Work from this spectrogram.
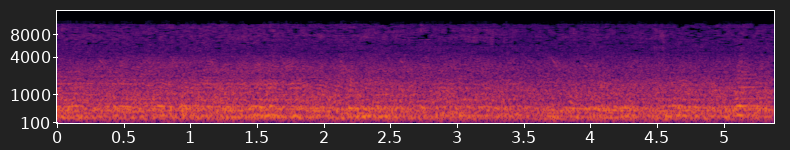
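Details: Brief steady buzzing of honey bees, a dense, low hum with slight swells in loudness and no other clear sounds.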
